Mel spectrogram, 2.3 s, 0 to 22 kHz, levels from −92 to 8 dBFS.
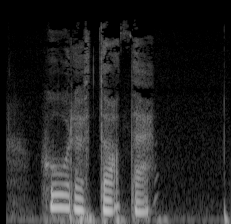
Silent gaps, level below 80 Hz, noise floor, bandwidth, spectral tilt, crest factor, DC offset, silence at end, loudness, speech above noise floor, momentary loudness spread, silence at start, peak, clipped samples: none; -44 dBFS; -61 dBFS; 15 kHz; -7 dB/octave; 18 dB; under 0.1%; 0 s; -27 LUFS; 35 dB; 18 LU; 0.45 s; -12 dBFS; under 0.1%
